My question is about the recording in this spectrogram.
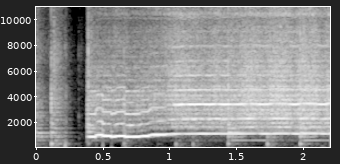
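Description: Bamboo transverse flute (bansuri) playing a melody: a brief break for breath near the start, then one long held note that bends up slightly and holds steady.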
